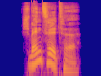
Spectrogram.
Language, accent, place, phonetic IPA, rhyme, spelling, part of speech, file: German, Germany, Berlin, [ˈʃvɛnt͡sl̩tə], -ɛnt͡sl̩tə, schwänzelte, verb, De-schwänzelte.ogg
- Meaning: inflection of schwänzeln: 1. first/third-person singular preterite 2. first/third-person singular subjunctive II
